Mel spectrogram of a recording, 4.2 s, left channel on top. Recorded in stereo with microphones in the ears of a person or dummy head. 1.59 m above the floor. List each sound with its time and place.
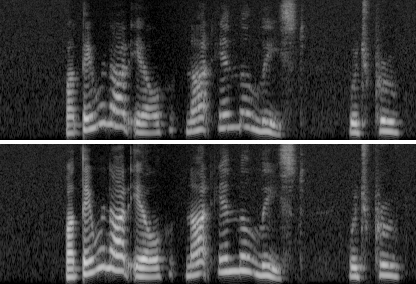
0.7 s a woman speaking: 45° right (ahead or behind), 0.5 m; by 4.1 s 50° right (ahead or behind), 2.0 m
